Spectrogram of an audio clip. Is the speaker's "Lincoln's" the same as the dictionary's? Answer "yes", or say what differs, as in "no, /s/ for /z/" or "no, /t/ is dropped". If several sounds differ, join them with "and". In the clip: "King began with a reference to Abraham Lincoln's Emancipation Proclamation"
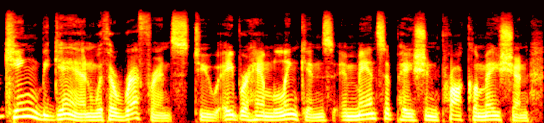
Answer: yes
